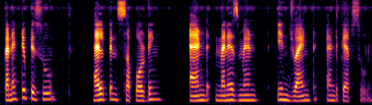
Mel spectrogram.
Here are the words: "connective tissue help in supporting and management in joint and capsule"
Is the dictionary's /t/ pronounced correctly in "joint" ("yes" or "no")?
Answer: yes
